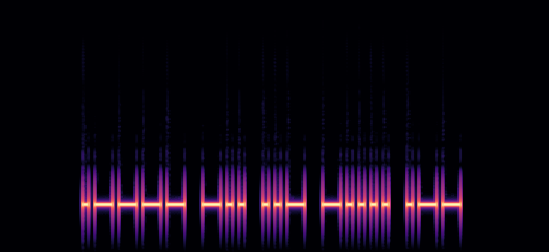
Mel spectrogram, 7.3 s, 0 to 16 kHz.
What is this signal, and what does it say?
Morse code, heard as a keyed tone, about 15 wpm, 700 Hz. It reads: 1DU6W
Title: Five Challenging Letter-Number Combinations 15wpm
